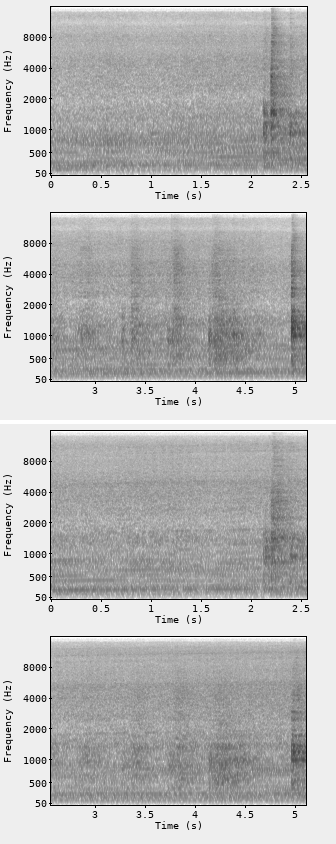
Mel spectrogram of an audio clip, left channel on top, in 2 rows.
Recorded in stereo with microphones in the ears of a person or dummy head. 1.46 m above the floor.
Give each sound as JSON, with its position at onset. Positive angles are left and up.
{"t": 2.1, "sound": "scissors", "side_deg": 70, "distance_m": 2.0}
